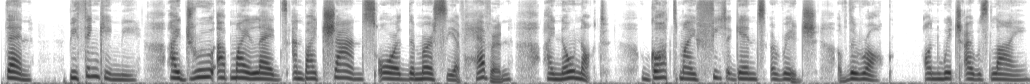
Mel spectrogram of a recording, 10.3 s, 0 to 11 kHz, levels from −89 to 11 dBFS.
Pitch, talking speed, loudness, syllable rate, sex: 215 Hz, 190 wpm, -18 LUFS, 4.9 syllables/s, female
